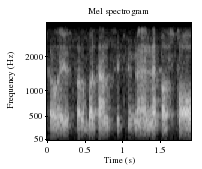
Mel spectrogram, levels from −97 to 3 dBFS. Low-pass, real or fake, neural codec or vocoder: 3.6 kHz; fake; vocoder, 22.05 kHz, 80 mel bands, HiFi-GAN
